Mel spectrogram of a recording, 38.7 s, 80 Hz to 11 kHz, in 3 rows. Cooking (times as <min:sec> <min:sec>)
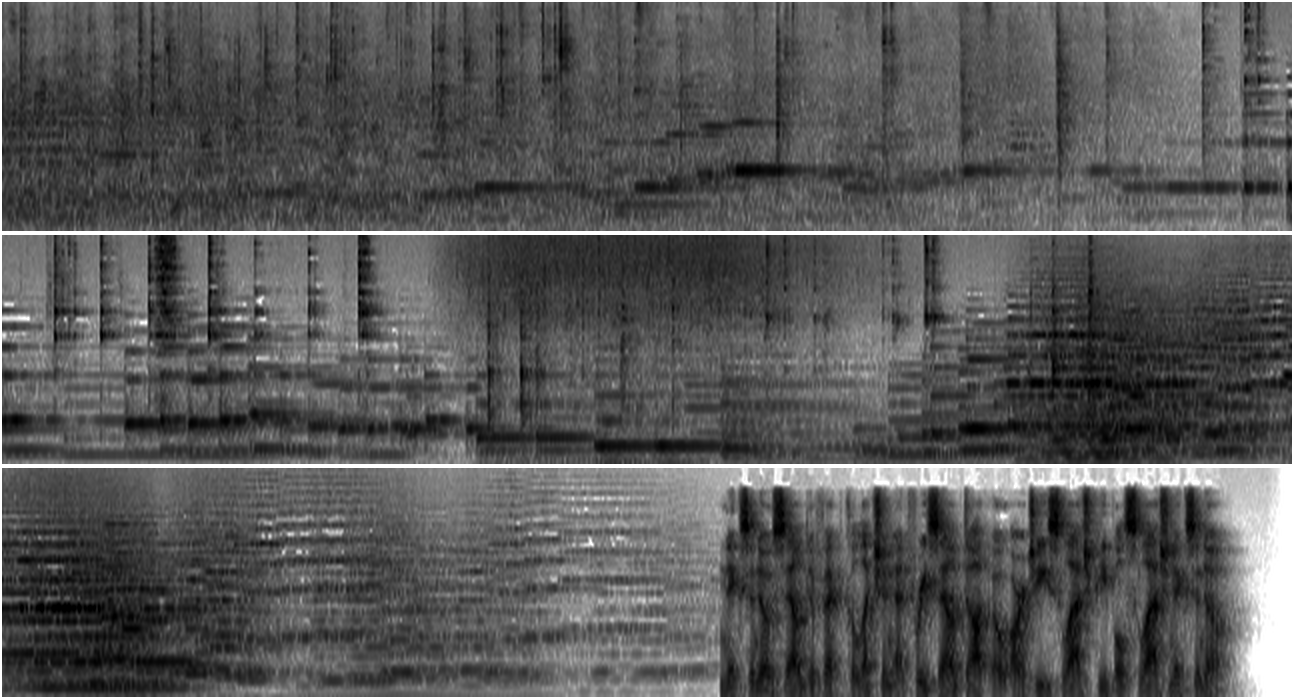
0:12.0 0:25.0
